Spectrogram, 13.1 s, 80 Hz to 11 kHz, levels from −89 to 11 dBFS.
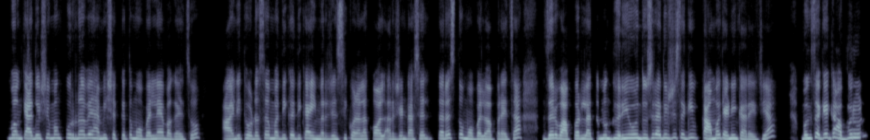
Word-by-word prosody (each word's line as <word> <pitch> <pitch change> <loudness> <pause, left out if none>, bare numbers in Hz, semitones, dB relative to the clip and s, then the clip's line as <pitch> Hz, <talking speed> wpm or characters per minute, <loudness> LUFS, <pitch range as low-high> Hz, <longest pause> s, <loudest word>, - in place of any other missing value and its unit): मग 265 -1 +1
त्यादिवशी 260 +2 +2
मग 275 +1 -1
पूर्ण 275 -1 0
वेळ, 280 0 +2
आम्ही 255 +1 0
शक्यतो 255 0 -6
मोबाईल 230 -2 -1
नाही 245 0 +1
बघायचो. 210 +5 -5 0.4
आणि 215 +2 -1
थोडंसं 240 0 -2
मधी-कधी 250 0 -2
काय 255 -1 +3
इमर्जन्सी, 220 +1 -2
कोणाला 230 -3 -2
कॉल 220 -1 0
अर्जंट 225 +2 -4
असेल, 235 +3 -3
तरच 255 +2 0
तो 285 - +1
मोबाईल 220 -1 0
वापरायचा. 200 +6 -2 0.4
जर 260 +3 +4
वापरला, 230 +2 +2
तर 215 +3 -8
मग 255 -1 +3
घरी 250 +1 +4
येऊन 280 0 +5
दुसऱ्या 275 +1 +3
दिवशी 280 +2 -2
सगळी 290 +1 -2
कामं 245 0 +5
त्यानी 255 -1 +4
करायची 195 -2 -3
हां. 310 +7 -2 0.4
मग 255 +1 +5
सगळे 300 -1 +5
घाबरून 295 0 +2
245 Hz, 180 wpm, -24 LUFS, 225-270 Hz, 0.4 s, येऊन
